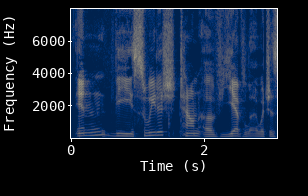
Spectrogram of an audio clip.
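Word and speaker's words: Gävle: goat so um in the Swedish town of yeva which is spelled g a vle e um they so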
